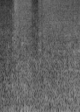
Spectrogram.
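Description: A truck backing up in the video game SnowRunner gives a loud, steady air-brake hiss over a dense mechanical rumble that fills the whole second.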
